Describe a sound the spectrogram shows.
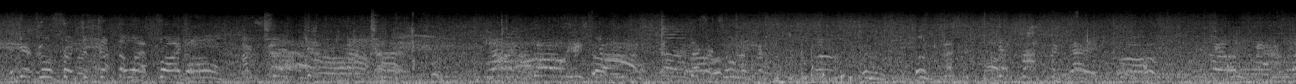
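Men shout and yell frantically close by.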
